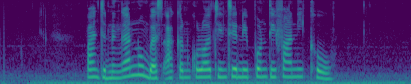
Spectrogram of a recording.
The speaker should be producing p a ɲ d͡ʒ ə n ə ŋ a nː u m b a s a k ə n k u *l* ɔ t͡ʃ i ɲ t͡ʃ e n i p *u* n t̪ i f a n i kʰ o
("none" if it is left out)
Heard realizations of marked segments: l, ʊ

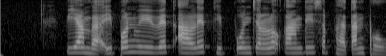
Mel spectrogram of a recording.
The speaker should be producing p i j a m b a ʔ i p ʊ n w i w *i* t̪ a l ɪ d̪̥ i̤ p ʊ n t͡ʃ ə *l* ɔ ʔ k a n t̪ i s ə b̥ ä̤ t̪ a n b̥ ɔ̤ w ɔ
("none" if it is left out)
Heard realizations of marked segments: ɪ, l

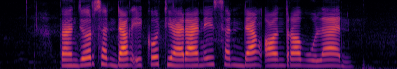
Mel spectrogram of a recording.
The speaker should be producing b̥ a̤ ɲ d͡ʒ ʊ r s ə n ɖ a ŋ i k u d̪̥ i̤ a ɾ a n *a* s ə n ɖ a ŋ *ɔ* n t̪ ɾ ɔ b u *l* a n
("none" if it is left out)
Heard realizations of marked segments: i, ɔ, l

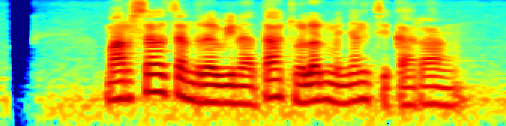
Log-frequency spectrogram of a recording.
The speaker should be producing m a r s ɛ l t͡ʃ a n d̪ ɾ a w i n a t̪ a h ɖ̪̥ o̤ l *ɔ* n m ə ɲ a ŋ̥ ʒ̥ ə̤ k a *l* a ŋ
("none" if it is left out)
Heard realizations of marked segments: ɔ, ɾ

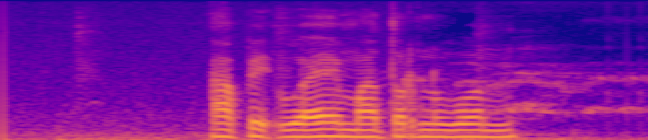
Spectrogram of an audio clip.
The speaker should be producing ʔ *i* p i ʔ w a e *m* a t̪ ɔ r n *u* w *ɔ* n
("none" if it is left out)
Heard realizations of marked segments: a, m, u, ɔ

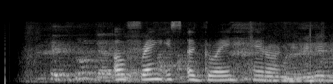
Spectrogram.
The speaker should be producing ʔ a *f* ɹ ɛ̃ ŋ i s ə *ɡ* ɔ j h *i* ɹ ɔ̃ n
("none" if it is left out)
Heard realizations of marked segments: f, ɡ, ɛ

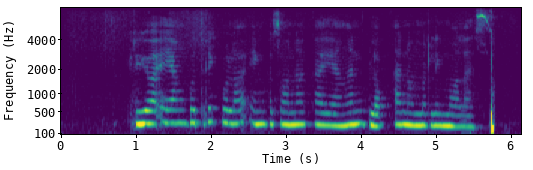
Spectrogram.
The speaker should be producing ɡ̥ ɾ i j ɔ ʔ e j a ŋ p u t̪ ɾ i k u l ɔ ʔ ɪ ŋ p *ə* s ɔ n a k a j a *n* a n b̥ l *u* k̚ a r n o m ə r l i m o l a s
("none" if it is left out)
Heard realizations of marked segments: ə, ŋ, ɔ

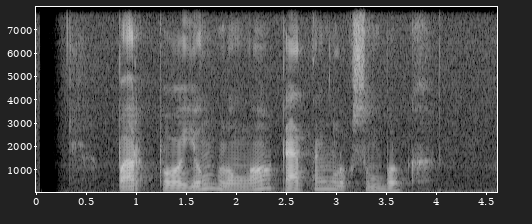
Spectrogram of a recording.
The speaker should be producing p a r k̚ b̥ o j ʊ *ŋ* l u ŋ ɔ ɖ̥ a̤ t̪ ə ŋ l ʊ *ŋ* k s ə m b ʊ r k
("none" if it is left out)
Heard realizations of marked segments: ŋ, none

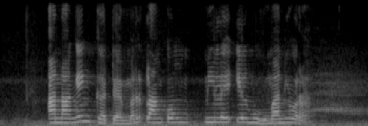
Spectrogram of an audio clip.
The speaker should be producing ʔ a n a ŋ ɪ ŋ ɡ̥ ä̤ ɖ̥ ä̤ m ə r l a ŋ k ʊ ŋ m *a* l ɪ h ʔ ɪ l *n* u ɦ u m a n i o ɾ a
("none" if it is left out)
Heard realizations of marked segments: i, m

